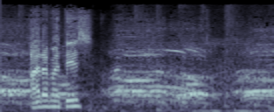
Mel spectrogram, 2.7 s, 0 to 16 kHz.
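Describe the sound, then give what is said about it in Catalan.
A crowd of several hundred young protesters near police barriers shouts and jeers together at someone on Carrer Marquès de Urquijo in a loud, sustained roar, with a sharp raised voice breaking out at the start before the mass of voices swells steadily again. “Ara mateix estic intentant veure què és el que està passant, perquè tota la gent s'ha girat 180 graus cap al carrer Marquès de Urquijo per escridassar algú, potser algun company dels mitjans de comunicació.”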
